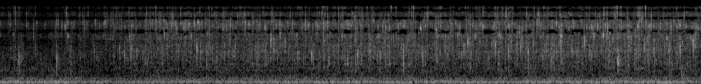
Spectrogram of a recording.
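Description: Breaded chicken schnitzels shallow-frying in hot oil: a steady sizzle with dense fine crackling.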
